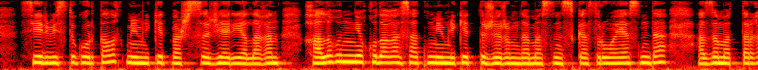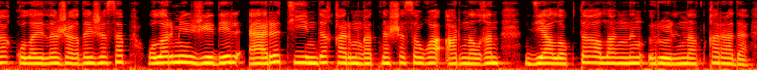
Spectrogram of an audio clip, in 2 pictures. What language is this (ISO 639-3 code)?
kaz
